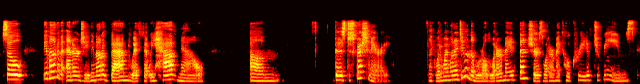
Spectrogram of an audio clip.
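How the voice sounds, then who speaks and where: A woman giving a casual spiritual card reading like a fortune teller, talking in a conversational, gently reassuring way. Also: on the low side. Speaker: oracle card reader. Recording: dull lo-fi sound.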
